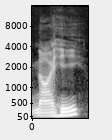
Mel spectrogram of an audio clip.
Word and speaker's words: Nighy: I think Bill Nye, the actor, is more like Nighy.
